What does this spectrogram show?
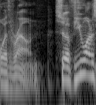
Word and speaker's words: Rhone: And on top of that, all my other clothes are always wrinkled, not with Roan.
